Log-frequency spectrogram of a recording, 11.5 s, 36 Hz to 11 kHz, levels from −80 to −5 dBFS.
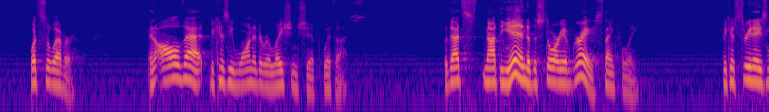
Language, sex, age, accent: English, male, 40-59, American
